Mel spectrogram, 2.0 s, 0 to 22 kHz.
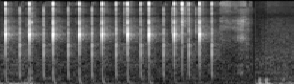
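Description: Tact switch clicks from the trigger of a DIY SteamVR 6DoF VR controller, about ten quick, crisp, close clicks in a steady rhythm, followed by a soft low thump.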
